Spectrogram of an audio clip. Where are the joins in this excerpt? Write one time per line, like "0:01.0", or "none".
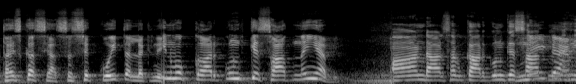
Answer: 0:01.6
0:03.9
